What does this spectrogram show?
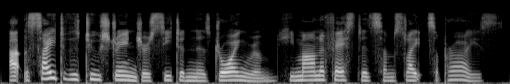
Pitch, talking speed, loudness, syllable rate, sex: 190 Hz, 200 wpm, -20 LUFS, 5.2 syllables/s, female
